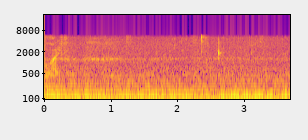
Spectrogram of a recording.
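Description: A man gulps down a drink.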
